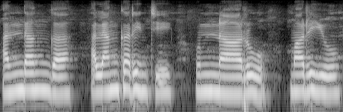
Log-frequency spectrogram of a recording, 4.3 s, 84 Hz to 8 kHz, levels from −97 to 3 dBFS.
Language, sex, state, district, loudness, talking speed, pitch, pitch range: Telugu, female, Andhra Pradesh, Sri Satya Sai, -13 LUFS, 55 wpm, 185 Hz, 180-200 Hz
